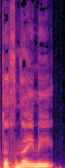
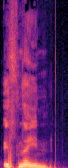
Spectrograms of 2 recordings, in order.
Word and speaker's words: اثنين: والخطأ الآخر الملاحظ في همزة الوصل في ضبطها بالشكل حين البدء بها، بعض الإذاعات العربية نطقت كلمة اثنين بفتح الهمزة، والصواب اثنين.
